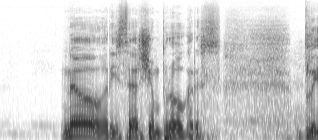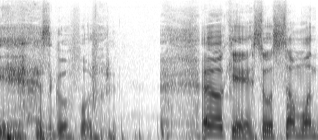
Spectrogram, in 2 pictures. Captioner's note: laughing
